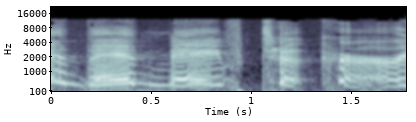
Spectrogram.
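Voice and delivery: high, slow bawling cry.

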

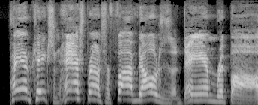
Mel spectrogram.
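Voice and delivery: put-on gummy, toothless old-timer voice. Retelling what an old man with no teeth said, reading the menu: imitating a toothless old man. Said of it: "this old dude with no teeth".

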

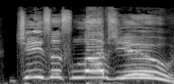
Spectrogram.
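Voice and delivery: very high-pitched, shrill, loud yell. Retelling yelling out a car window at another driver: retelling a yell. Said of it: "And so I yell out the window".

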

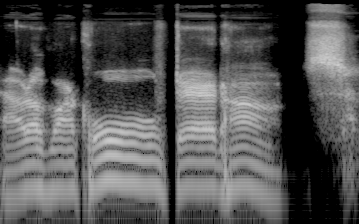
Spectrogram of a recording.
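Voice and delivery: very slow delivery, every word drawn out. Repeating the famous line in a Charlton Heston impression. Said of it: "That's my Charlton Heston".

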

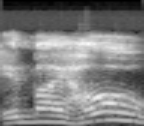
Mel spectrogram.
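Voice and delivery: menacing gangster yell. Retelling quoting The Godfather to a cat: threatening Michael Corleone yelling. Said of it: "Michael Corleone was yelling".

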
